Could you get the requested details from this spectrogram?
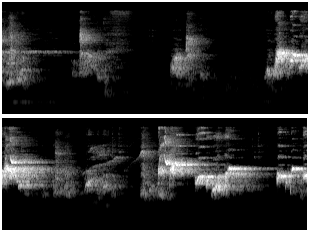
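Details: Red-whiskered bulbul, newly acquired and in training, singing against a top provincial-ranked bulbul: clear whistled phrases, slurred and warbling, in bursts with brief silences, with one long steady note near the start.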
